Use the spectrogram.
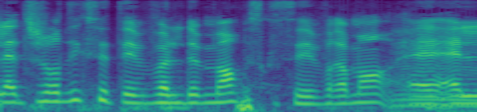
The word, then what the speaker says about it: Voldemort: Hermione pas d'Hermione de Voldemort et parce qu'on prononce pas le thé parce que c'est pas mal de mort comme parce que c'est vol de mort littéralement en français un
